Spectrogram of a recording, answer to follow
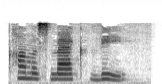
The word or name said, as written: comusmacv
